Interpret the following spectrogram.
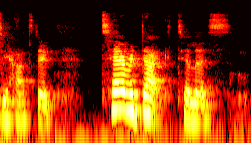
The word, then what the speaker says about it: Pterodactylus: Pterodactylus. Oh, wow, that's spelled so differently from how you pronounce it. Pterodactylus.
